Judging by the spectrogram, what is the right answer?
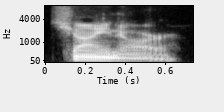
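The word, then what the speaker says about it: Cynar: radio call it a China and she said well it's Italian and that's how how you would say in Italian um but I'll do signar for anybody who's not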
